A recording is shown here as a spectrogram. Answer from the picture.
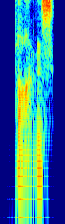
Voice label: "pons", Indian; Dictionary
